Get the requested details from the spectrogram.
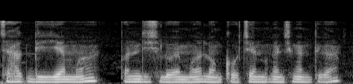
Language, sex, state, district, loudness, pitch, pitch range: Wancho, male, Arunachal Pradesh, Longding, -17 LUFS, 120 Hz, 115-125 Hz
